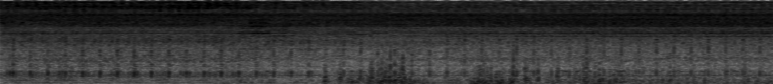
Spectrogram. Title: Alpina Roadster - engine knocking gets louder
